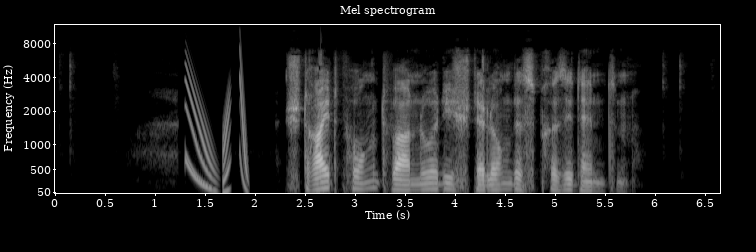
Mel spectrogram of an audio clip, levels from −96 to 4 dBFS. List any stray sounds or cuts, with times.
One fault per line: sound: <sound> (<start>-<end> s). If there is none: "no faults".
sound: chirp (1.3-1.9 s)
